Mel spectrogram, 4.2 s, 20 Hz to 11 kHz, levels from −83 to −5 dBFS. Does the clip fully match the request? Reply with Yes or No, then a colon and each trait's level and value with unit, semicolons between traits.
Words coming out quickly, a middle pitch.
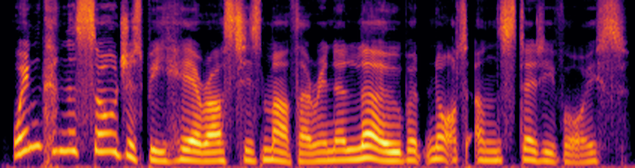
No: fast, 225 wpm; high, 210 Hz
